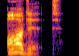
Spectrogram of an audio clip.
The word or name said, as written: audit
